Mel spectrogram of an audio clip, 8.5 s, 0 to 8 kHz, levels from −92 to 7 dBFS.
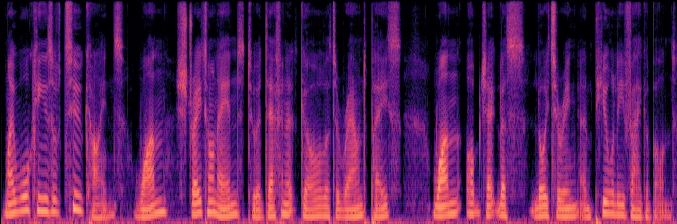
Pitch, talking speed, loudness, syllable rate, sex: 125 Hz, 170 wpm, -19 LUFS, 5.0 syllables/s, male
